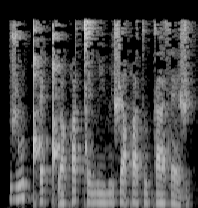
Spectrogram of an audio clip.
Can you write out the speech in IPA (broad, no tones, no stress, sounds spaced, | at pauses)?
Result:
ʒ u ǃʼ ɛ ǃʼ u qʷ e ǀ e β i β i ʃ i qʷ i t u k a s ɛ ʒ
